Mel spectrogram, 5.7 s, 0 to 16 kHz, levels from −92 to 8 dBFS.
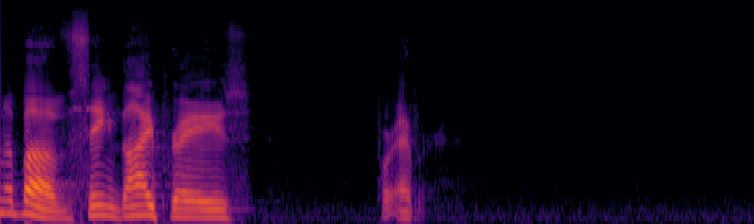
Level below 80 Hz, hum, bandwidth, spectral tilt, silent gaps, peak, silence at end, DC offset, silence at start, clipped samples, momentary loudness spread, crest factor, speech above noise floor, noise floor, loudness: -70 dBFS; none; 12.5 kHz; -7 dB/octave; none; -14 dBFS; 2.55 s; under 0.1%; 0 s; under 0.1%; 16 LU; 22 dB; 48 dB; -79 dBFS; -31 LUFS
